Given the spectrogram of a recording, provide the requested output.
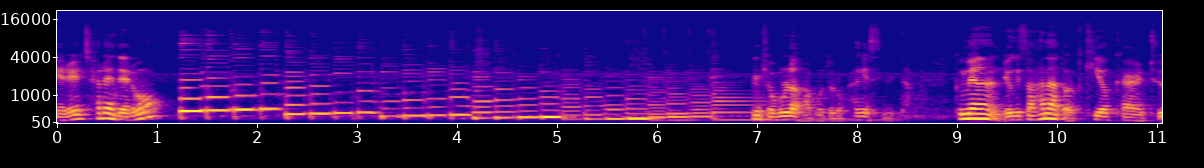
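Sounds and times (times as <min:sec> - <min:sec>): acoustic guitar single notes: 0:01.2 - 0:08.0.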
